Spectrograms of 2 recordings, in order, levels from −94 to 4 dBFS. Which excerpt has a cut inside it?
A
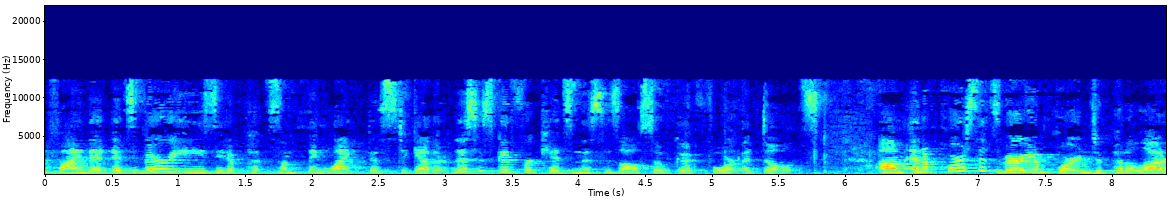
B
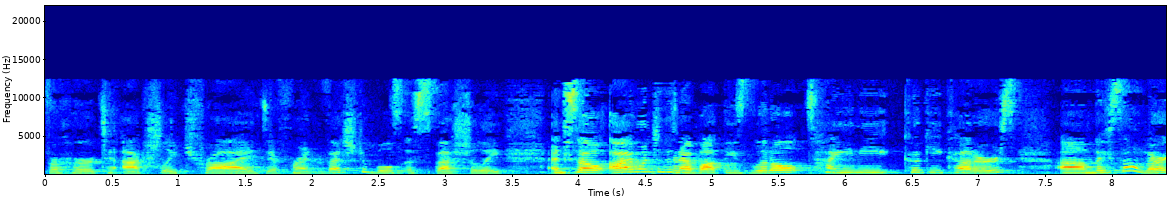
B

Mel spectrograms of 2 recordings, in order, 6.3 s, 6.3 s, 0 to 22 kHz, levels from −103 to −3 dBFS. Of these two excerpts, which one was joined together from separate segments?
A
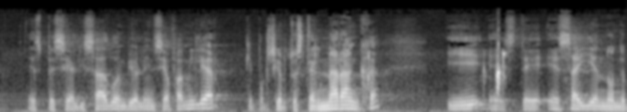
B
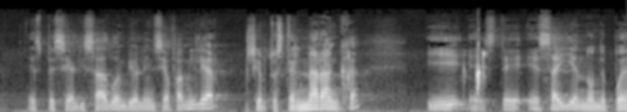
B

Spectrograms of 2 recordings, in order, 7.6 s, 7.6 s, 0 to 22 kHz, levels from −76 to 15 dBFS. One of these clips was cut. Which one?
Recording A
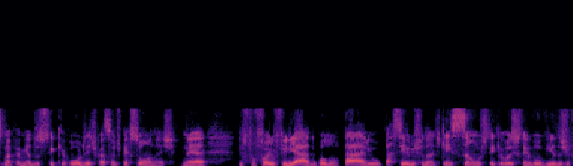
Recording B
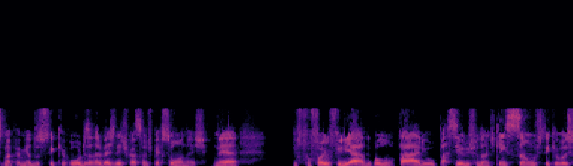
A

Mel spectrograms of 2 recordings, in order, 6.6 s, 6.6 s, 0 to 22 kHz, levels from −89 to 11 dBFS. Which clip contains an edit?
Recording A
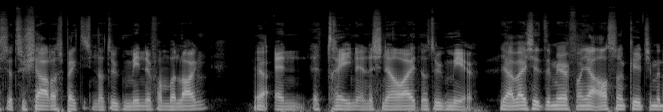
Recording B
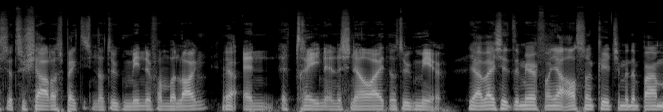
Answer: B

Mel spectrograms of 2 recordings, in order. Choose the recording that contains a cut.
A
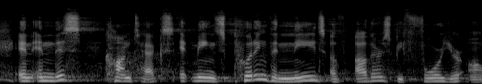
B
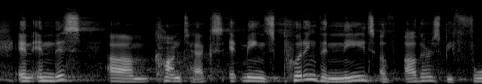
A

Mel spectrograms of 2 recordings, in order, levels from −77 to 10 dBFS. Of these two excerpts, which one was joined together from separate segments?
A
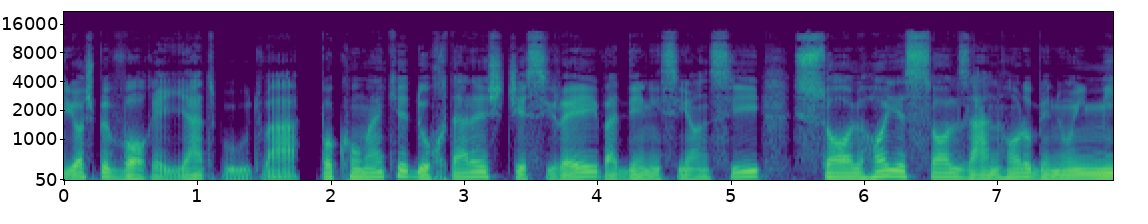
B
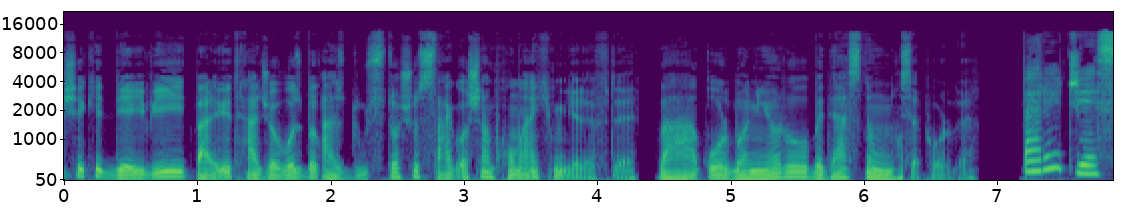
B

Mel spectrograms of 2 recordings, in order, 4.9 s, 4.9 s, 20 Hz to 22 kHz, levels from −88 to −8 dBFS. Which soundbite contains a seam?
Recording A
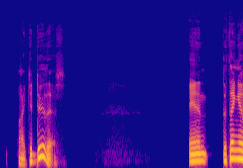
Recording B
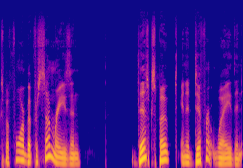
B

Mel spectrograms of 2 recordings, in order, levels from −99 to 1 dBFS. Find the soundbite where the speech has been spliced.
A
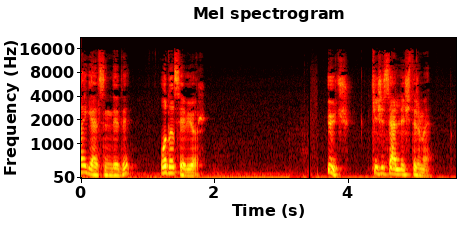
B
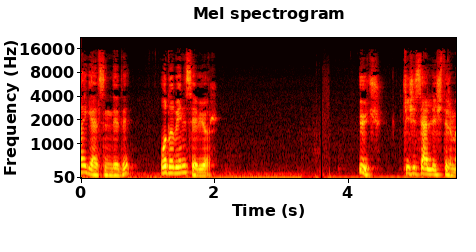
A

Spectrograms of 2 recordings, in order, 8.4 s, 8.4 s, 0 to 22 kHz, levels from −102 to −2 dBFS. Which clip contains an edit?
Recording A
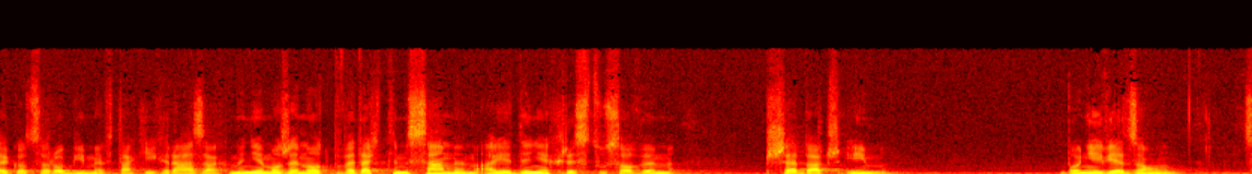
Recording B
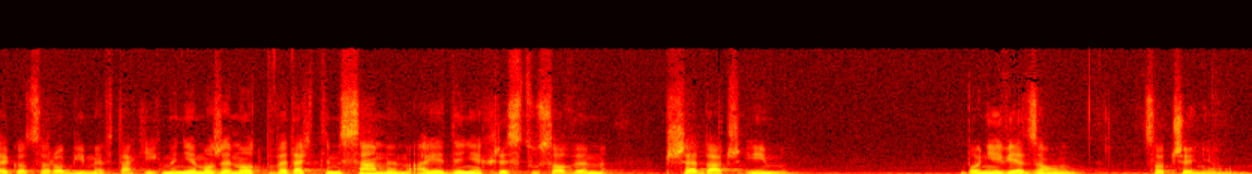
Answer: B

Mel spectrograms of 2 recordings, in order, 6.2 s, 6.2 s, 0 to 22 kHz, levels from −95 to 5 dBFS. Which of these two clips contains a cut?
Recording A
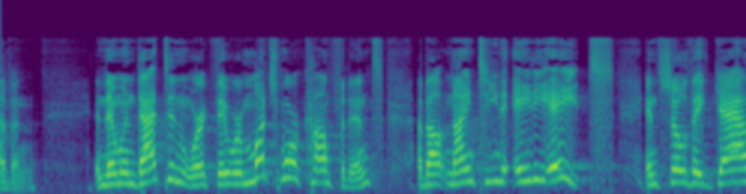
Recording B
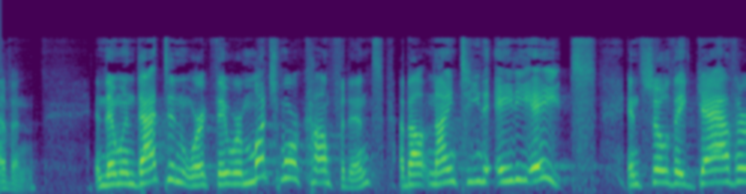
B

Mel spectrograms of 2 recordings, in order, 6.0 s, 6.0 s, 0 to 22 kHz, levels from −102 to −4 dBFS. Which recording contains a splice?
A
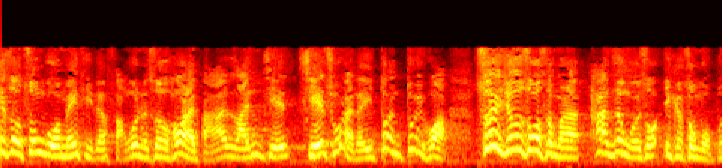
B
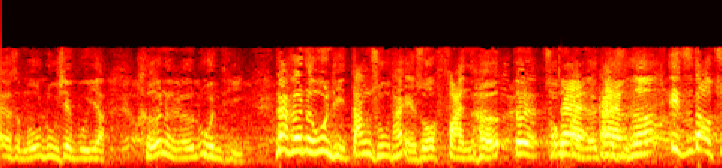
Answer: A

